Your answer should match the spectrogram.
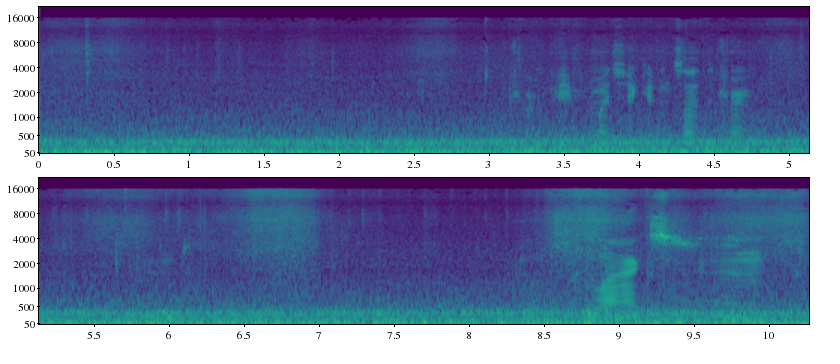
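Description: Passenger train running, heard from inside the carriage: a steady rumble with a low, even two-note hum under it.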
